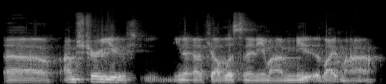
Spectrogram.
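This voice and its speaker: A raspy man with a somewhat low voice chats casually as a podcast guest. He rambles along in a relaxed way, full of fillers. His voice rings with a roomy echo. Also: moderate pace. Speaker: musician guest.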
